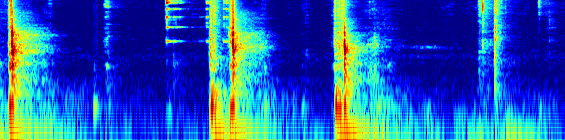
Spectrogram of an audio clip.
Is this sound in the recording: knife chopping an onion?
yes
